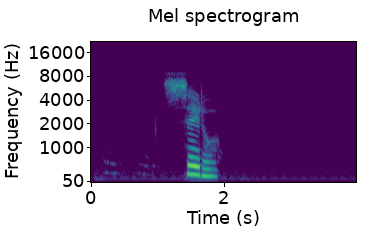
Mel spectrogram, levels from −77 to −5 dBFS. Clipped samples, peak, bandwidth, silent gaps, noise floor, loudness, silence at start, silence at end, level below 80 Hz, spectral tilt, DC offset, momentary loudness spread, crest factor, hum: under 0.1%; -14 dBFS; 9.4 kHz; none; -72 dBFS; -28 LUFS; 1.1 s; 2.05 s; -84 dBFS; -3.5 dB/octave; under 0.1%; 18 LU; 20 dB; 60 Hz at -55 dBFS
